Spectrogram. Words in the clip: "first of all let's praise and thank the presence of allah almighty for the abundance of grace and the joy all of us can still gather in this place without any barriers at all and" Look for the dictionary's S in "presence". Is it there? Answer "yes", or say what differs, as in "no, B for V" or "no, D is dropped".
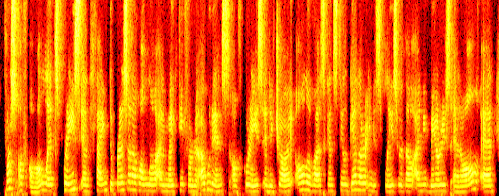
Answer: no, S is dropped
